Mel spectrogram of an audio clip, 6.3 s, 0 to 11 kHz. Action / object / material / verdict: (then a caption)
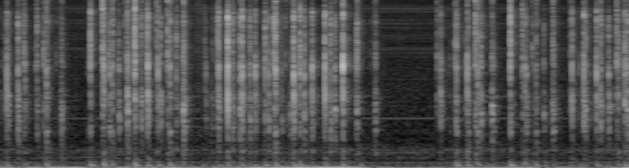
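tap / plastic mechanical keyboard keys / plastic / none. Fingertips of both hands type rapidly on the keys of a full-size Corsair K68 backlit plastic mechanical keyboard with Cherry MX Red switches. A fast, uneven stream of short, bright key clacks rides over a low, thumpy bottoming-out sound, with a brief quieter stretch about two-thirds of the way through before the typing picks back up.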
